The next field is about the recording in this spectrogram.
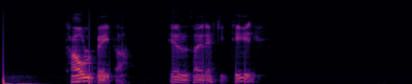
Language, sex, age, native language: Icelandic, male, 50-59, Icelandic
